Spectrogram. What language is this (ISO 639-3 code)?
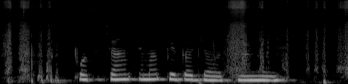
luo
